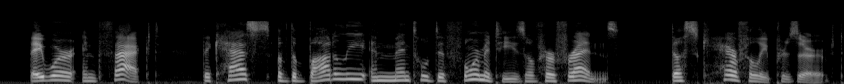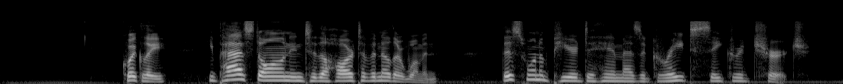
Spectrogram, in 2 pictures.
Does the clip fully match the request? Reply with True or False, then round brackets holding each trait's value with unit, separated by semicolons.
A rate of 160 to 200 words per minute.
False (135 wpm)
